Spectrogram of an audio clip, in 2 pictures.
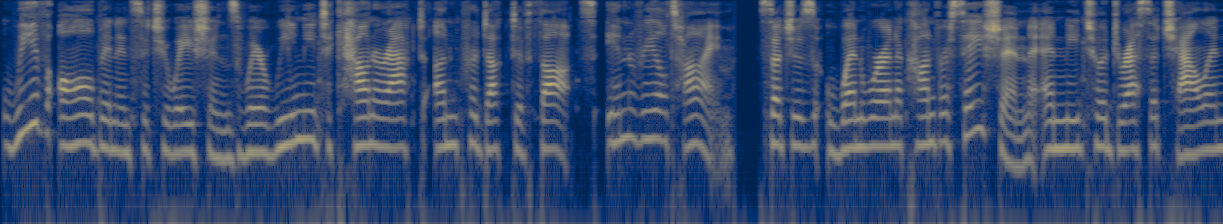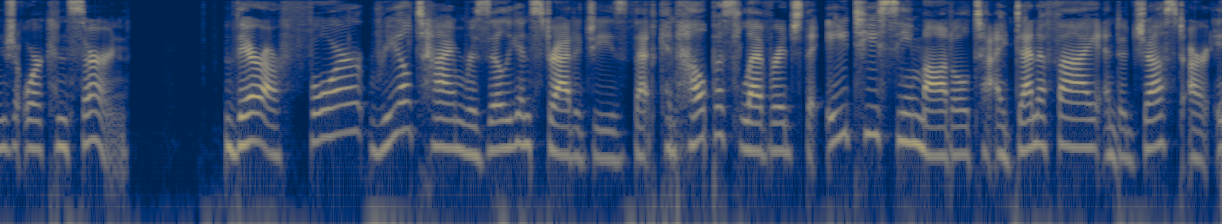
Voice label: E-learning; resilience

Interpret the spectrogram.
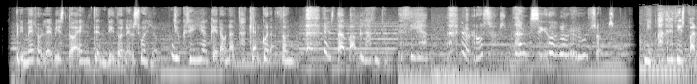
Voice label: dubbing young

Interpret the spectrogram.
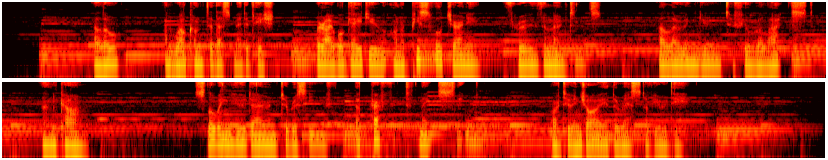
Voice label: Meditation App

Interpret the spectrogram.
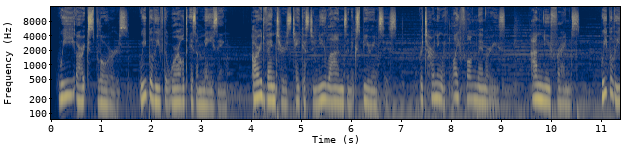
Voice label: Advert; Explore

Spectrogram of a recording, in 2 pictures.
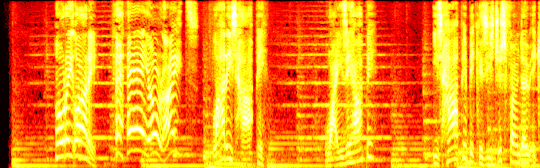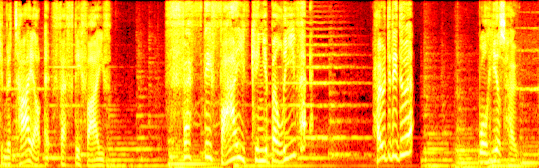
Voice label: Corporate Commercial Wealth Management; Walker

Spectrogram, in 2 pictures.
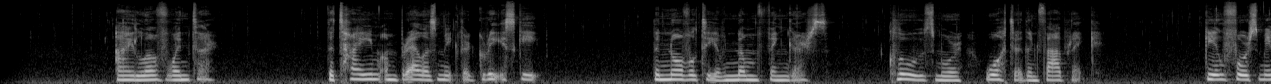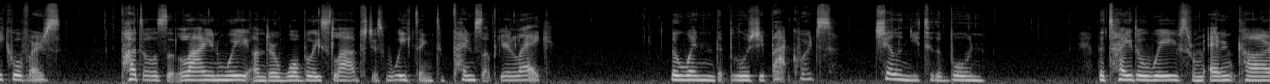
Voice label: Commercial Soup; Heinz

